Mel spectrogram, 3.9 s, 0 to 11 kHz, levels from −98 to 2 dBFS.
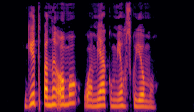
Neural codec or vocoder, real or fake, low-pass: none; real; 9.9 kHz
